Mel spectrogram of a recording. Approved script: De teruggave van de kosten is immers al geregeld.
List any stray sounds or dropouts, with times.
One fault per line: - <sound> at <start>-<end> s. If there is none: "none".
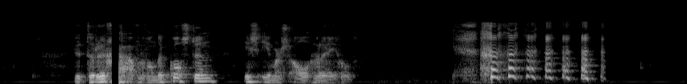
- dropout at 1.1-1.2 s
- laugh at 4.5-6.1 s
